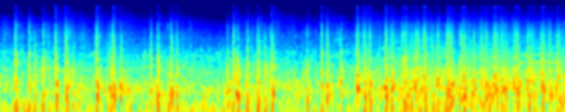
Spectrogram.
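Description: Fireworks display at full barrage: many shell bursts and crackles in quick succession, with no pause between them. The bangs grow denser and brighter a little over two seconds in.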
